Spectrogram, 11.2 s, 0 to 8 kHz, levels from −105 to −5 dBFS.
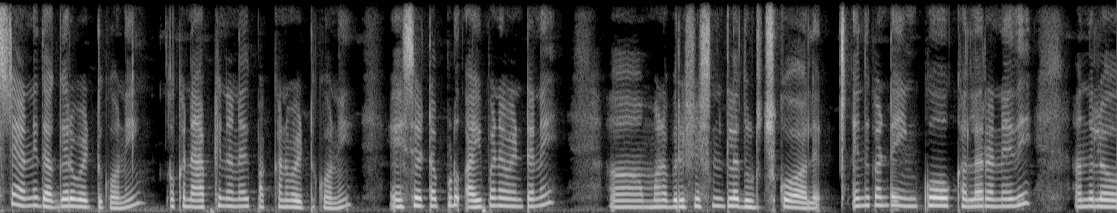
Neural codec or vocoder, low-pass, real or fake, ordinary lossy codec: none; none; real; none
